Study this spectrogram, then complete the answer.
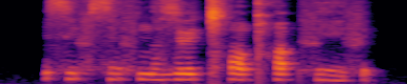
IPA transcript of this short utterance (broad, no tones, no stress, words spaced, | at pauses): se̤fsɛ̤fna̤zø ǀʰɑqʰɛʔfe̤f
